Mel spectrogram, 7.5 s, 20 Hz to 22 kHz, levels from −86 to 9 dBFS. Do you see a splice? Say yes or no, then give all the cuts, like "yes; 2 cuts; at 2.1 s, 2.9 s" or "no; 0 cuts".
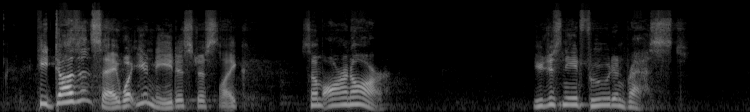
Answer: no; 0 cuts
